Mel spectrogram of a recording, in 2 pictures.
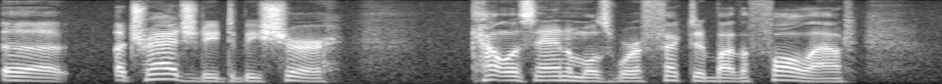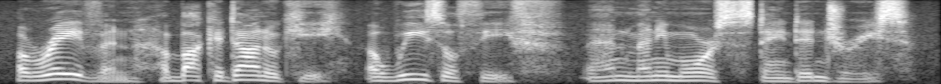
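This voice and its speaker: A man voicing a thoughtful, polite musician in a video game, speaking in a measured, courteous, gently hesitant way. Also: medium pitch, lightly acted. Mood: solemn. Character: thoughtful, polite male musician, calm storyteller.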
